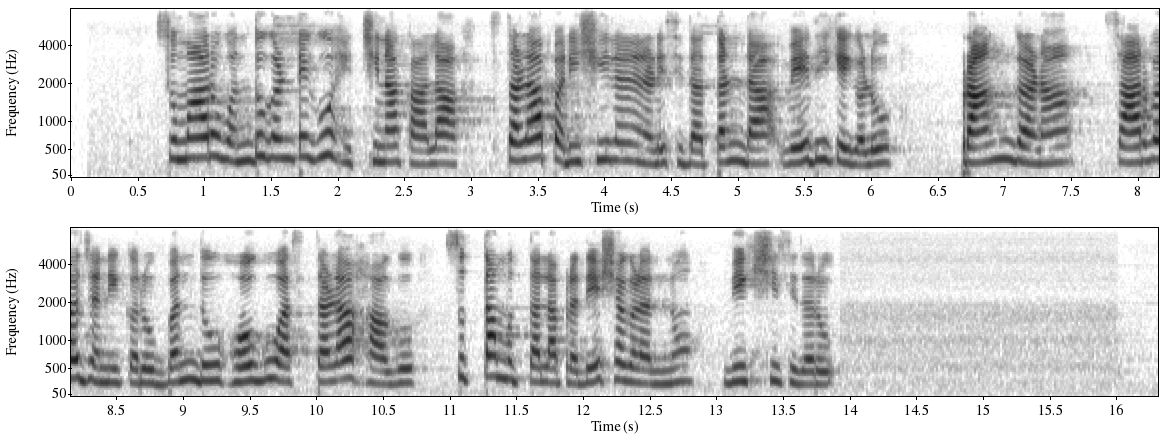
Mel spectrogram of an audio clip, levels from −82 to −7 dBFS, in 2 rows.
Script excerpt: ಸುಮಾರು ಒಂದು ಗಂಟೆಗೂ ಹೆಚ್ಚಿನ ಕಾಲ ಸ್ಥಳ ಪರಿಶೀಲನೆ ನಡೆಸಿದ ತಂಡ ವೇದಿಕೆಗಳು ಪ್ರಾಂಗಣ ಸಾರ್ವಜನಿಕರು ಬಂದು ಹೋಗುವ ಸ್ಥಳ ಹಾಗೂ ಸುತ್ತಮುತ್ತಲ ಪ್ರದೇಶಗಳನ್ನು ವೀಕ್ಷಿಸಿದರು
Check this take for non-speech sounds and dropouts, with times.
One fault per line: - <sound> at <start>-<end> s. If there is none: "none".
none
